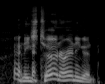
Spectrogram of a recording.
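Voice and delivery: ordinary delivery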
